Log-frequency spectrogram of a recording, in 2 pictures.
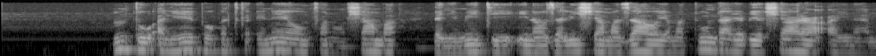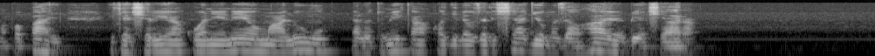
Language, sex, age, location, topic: Swahili, male, 25-35, Dar es Salaam, agriculture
